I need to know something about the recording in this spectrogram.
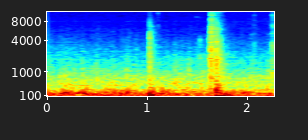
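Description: A metal door handle clunks as it is grabbed.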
